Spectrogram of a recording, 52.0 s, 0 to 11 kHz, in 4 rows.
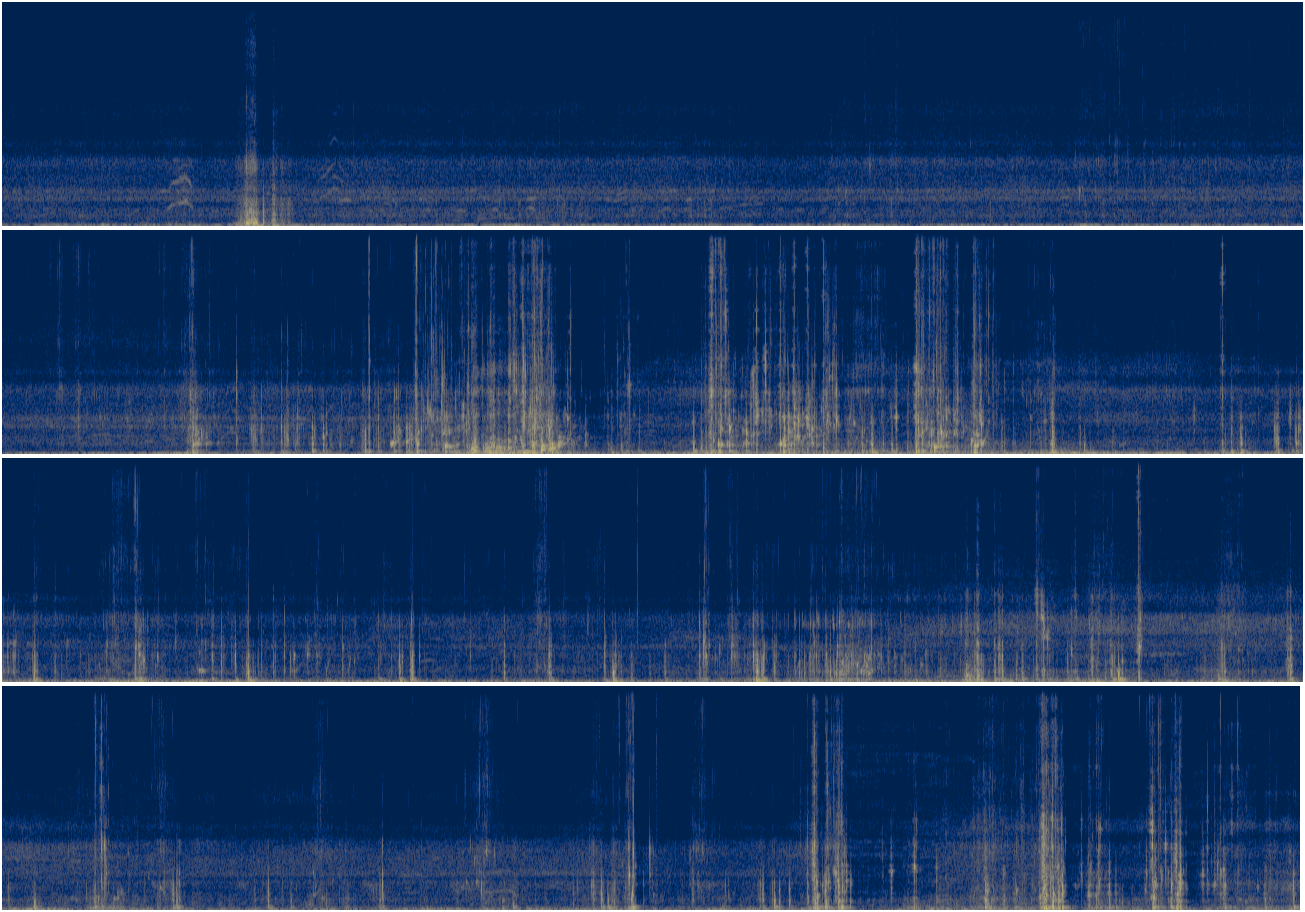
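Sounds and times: seawater sloshing and splashing: 13.5 - 52.0.

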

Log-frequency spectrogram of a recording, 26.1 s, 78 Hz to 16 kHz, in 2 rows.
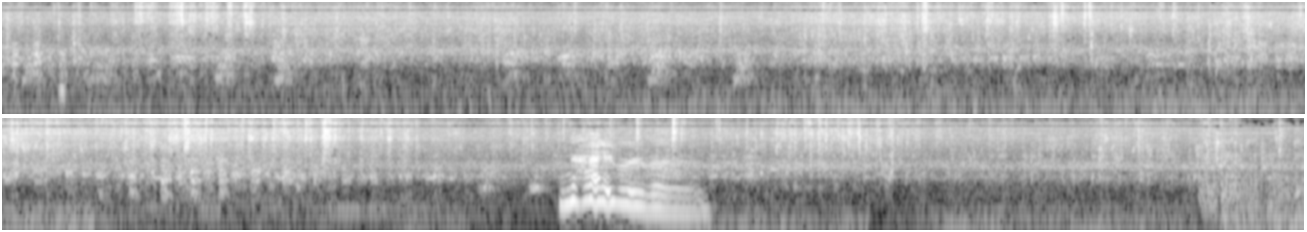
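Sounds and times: dogs splashing in water: 0.0 - 26.0
water trickling: 0.0 - 26.0
steady low rumble: 24.3 - 26.0.

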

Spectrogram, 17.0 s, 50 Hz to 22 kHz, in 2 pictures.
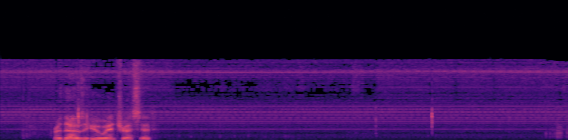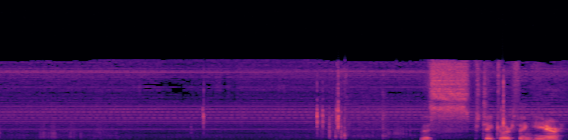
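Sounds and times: electrical mains hum: 0.0 - 17.0
high whine: 0.0 - 17.0
soft handling noises: 8.2 - 10.4.

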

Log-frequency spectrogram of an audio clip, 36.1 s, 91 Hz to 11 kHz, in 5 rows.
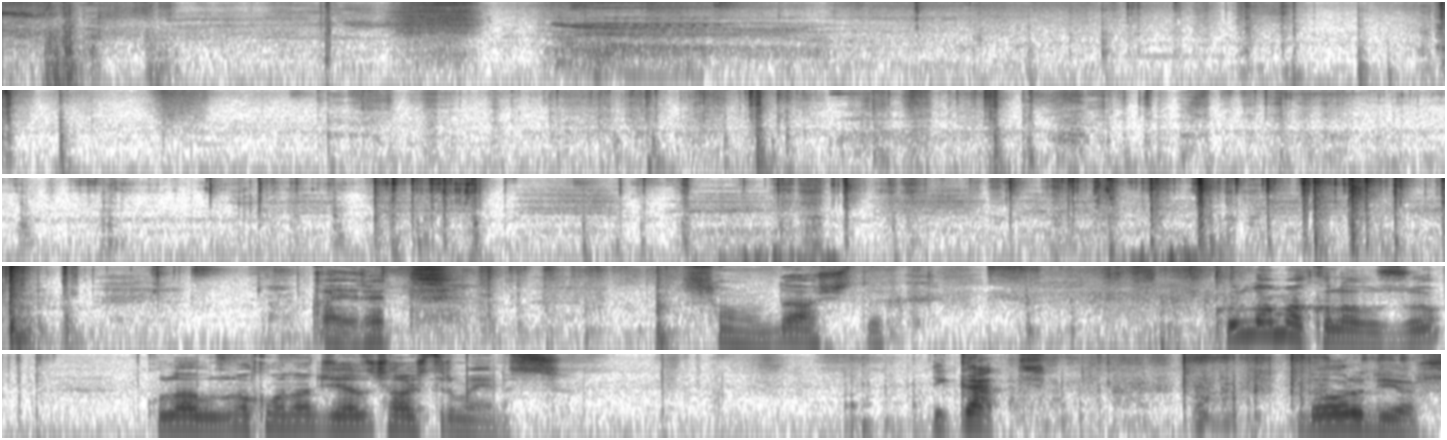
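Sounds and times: packaging crinkling and tearing: 9.7 - 17.0, 17.6 - 22.1.

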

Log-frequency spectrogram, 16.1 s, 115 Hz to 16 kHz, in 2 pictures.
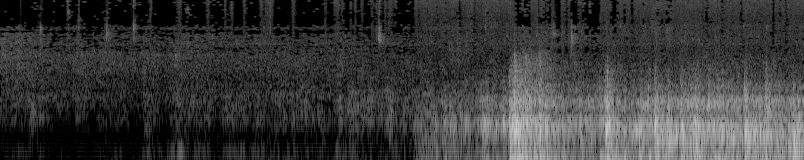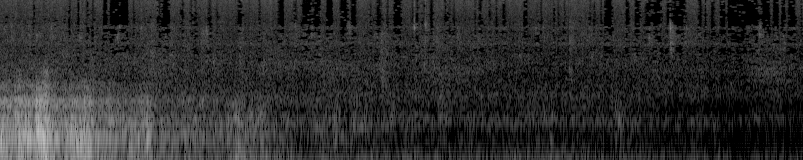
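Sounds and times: thunder rumbling and cracking: 3.8 - 14.4.

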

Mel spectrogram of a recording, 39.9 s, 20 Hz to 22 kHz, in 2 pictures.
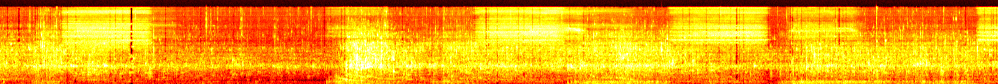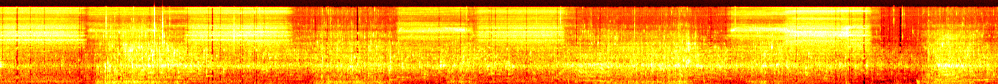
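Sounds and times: exhaled bubbles gurgling: 0.0 - 39.9
regulator hissing inhale: 1.2 - 3.4, 9.6 - 11.8, 13.4 - 15.4, 19.6 - 22.1, 23.6 - 25.9, 27.9 - 31.4, 34.6 - 37.6.

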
